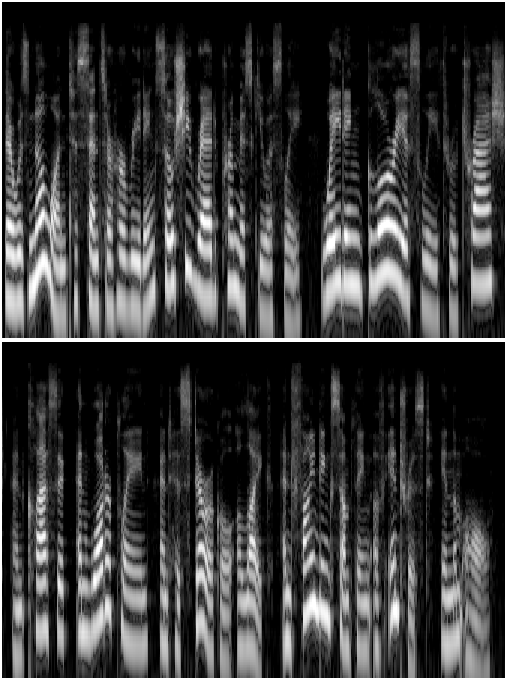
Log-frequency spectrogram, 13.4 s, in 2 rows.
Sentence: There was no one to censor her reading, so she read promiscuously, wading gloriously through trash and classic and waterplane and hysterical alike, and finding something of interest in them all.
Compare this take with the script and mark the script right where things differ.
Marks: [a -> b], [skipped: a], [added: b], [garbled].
There was no one to censor her reading, so she read promiscuously, wading gloriously through trash and classic and waterplane and hysterical alike, and finding something of interest in them all.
